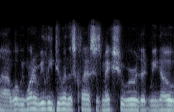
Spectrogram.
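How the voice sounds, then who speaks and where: Medium in pitch, a man speaks at a fairly quick pace. His intonation is fairly even, and the background is quiet. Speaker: instructor. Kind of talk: lecture. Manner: fast; hesitant fillers.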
